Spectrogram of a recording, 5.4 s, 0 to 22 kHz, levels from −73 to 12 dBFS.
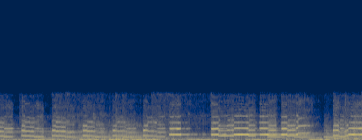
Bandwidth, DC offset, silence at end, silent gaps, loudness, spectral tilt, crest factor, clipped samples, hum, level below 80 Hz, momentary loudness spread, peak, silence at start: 7.8 kHz; under 0.1%; 0 s; none; -13 LUFS; -6 dB/octave; 12 dB; under 0.1%; none; -24 dBFS; 7 LU; 0 dBFS; 0 s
